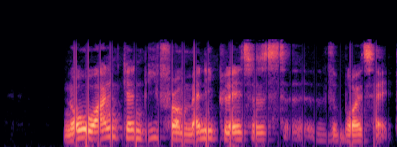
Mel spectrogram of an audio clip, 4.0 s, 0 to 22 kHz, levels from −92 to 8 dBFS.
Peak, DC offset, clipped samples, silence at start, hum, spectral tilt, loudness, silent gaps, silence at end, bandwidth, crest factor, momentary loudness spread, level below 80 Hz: -2 dBFS; under 0.1%; under 0.1%; 0.65 s; none; -3 dB/octave; -17 LUFS; none; 0.1 s; 8.4 kHz; 16 dB; 15 LU; -52 dBFS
